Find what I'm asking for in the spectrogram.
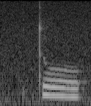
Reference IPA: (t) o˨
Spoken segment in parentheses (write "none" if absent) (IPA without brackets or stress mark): t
